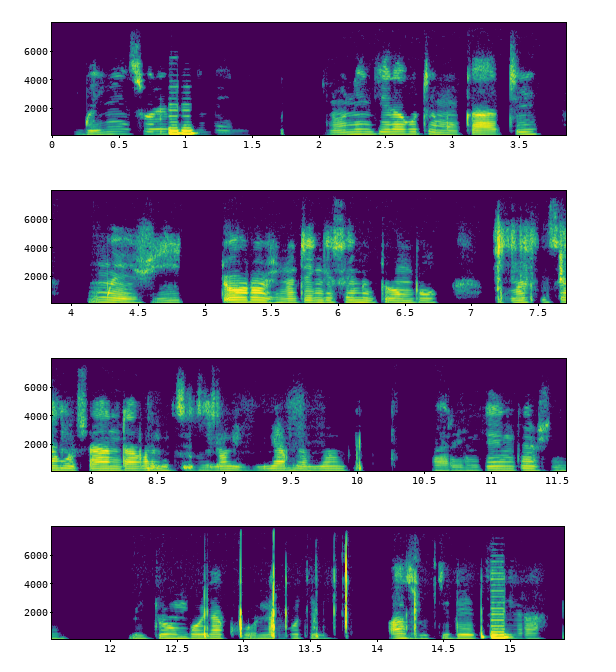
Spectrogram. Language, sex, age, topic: Ndau, male, 25-35, health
